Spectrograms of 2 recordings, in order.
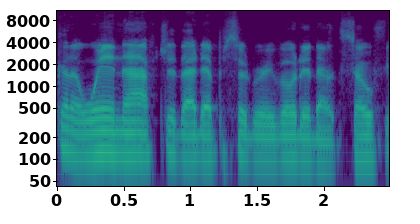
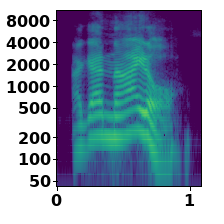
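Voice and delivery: shrill, squeaky, very loud put-on high voice; 10 semitones higher, 8 dB louder than usual. Discussing how a man sounds, put-on high voice. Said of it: "He does have like a high voice like this".

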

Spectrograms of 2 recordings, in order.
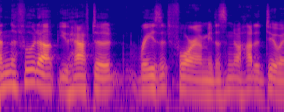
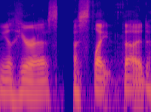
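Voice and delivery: plain

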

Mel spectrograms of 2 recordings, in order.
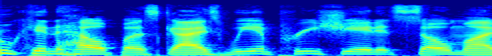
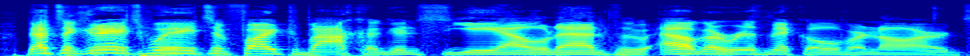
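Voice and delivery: full put-on buccaneer pirate accent; 2 semitones lower than usual. A podcast host asks listeners for ratings and reviews, in a pirate accent. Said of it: "What is this accent you're doing? Why are we doing pirates?".

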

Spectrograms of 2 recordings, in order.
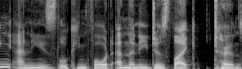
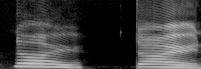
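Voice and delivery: put-on weak, emotionless, dead flat reading, no urgency; 8 semitones higher than usual. Mocking an actor's weak line reading in a film: imitating a flat, lifeless line reading. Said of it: "the infliction in his voice just sucked".

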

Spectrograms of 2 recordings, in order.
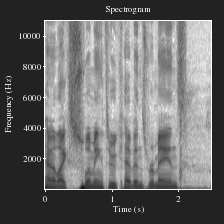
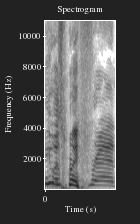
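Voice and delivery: shrill, slow, drawn-out angry yell in a character voice; 14 semitones higher than usual. Voicing a character grieving a killed friend: furious in-character yelling. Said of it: "Skylar yelling all this".

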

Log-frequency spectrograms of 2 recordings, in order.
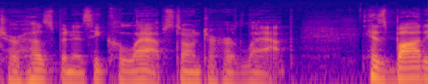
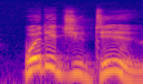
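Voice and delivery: hoarse, raw, raspy, high croak; 9 semitones higher, 8 dB louder than usual. A woman, feeling cold and empty inside, questions him: croaked, raw and raspy. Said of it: "She croaked, her voice raw and raspy".

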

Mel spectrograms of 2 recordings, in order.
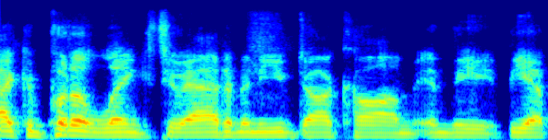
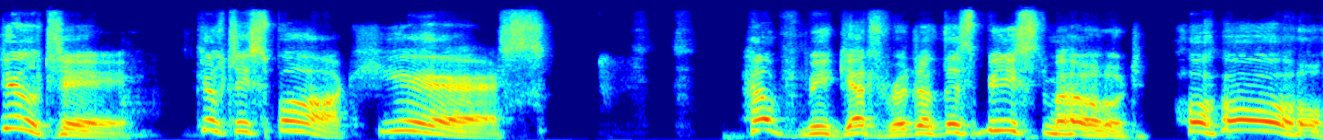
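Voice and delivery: loud, high, swooping put-on voice; 9 semitones higher, 7 dB louder than usual. Acting out a made-up scene, voicing Megatron: Megatron voice. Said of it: "Megatron is like".

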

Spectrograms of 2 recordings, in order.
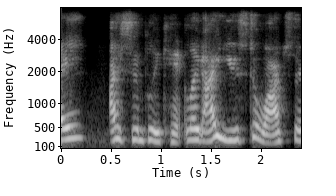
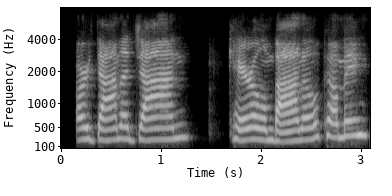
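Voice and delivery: mock, cartoonish, exaggerated Chicago accent; 3 dB quieter than usual. Quoting someone who teases the speaker's mom's family, in a cartoonish chicago accent. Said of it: "my mom's family's Chicago accents".

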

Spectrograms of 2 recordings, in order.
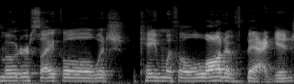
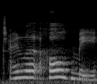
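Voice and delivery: put-on little girl ghost voice, much higher; 10 semitones higher, 4 dB quieter than usual. Joking with a co-speaker about scary ghosts, little girl ghost voice. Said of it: "He's a little girl ghost".

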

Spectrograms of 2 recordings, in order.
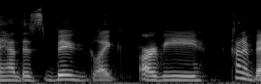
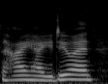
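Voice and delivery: put-on confused voice; 3 dB quieter than usual. Retelling a man greeting unexpected distant cousins, imitating a confused greeting. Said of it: "And he's like really confused".

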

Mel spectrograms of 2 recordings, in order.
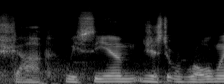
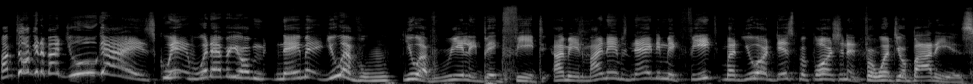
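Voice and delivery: put-on hag character voice, much higher; 11 semitones higher than usual. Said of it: "I am the hag of [name]".

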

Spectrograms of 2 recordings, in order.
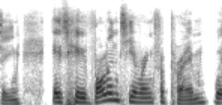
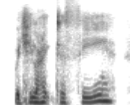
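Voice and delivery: coy put-on delivery; 3 dB quieter than usual. Retelling a film scene, quoting Katniss about her flaming dress: coy Katniss line. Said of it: "she very coyly says".

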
